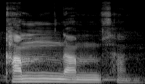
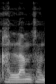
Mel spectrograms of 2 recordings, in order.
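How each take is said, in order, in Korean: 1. 첫 음절은 m 소리로 끝납니다. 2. 첫 음절은 l 소리로 끝납니다.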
